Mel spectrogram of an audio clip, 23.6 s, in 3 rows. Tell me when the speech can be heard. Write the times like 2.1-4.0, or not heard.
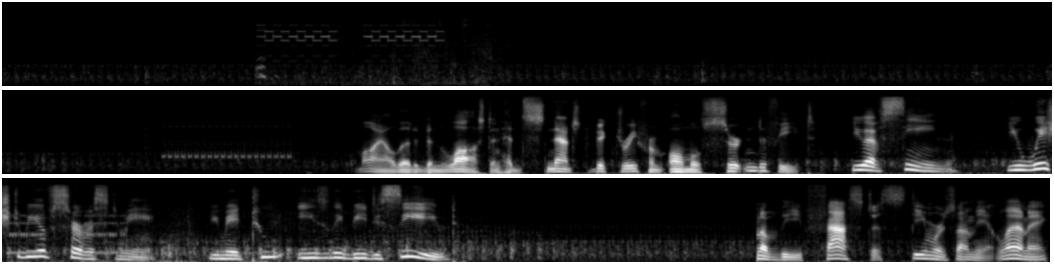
10.6-19.2, 21.4-23.5.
